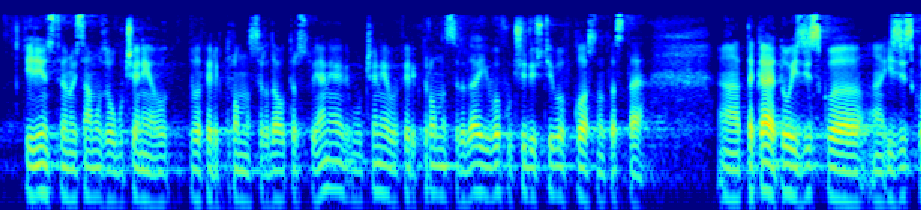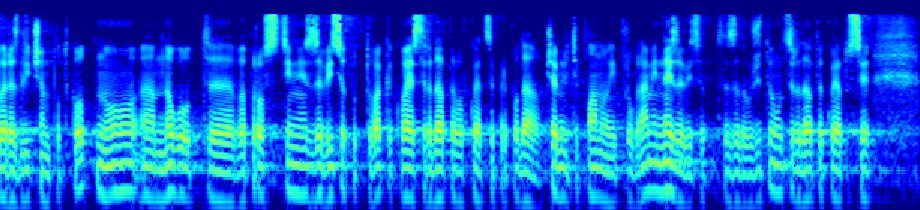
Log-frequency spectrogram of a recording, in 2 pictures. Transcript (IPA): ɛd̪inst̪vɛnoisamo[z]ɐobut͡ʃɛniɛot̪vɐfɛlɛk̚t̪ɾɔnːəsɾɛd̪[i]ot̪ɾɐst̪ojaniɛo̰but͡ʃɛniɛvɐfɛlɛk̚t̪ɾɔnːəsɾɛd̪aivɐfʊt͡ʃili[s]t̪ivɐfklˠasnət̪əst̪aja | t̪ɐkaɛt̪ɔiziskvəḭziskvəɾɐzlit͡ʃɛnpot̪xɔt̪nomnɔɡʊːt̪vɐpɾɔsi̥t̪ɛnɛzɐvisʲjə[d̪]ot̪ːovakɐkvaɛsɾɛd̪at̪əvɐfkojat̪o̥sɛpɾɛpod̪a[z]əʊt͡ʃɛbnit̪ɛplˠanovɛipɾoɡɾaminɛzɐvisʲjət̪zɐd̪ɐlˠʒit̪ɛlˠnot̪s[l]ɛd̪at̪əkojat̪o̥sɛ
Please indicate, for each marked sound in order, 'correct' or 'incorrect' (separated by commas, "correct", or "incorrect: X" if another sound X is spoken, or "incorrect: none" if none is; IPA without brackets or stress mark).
correct, incorrect: a, incorrect: ʃ, incorrect: t̪, incorrect: v, incorrect: ɾ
